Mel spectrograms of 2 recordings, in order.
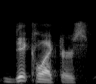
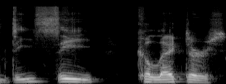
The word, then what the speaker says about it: DC Collectors: how you pronounce it oh no it's dc collectors oh like those comic books it was like that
